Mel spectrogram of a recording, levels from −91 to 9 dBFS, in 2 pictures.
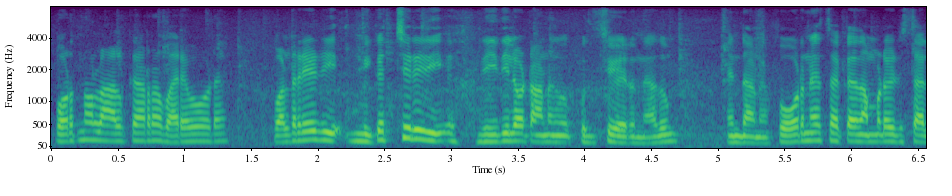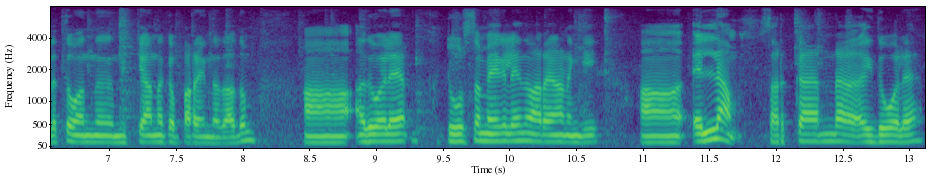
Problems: none marked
